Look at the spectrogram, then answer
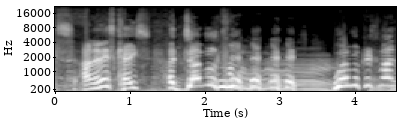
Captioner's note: laughs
